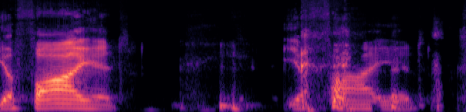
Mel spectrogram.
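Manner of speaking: put-on Boston-accented voice. Joking about firing James, the speaker does Donald Trump with a Boston accent. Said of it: "sounds like a Boston accent".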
